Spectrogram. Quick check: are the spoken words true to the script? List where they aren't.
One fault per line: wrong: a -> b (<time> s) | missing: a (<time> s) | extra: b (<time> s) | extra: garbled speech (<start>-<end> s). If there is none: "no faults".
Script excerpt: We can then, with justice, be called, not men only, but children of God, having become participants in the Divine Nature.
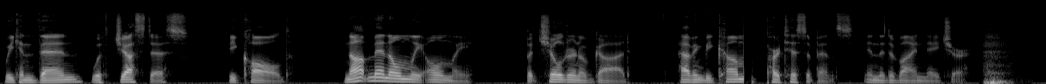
extra: only (4.2 s)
